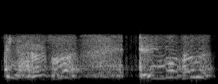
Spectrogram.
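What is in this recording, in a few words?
aircraft damaged mood high, speech japanese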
